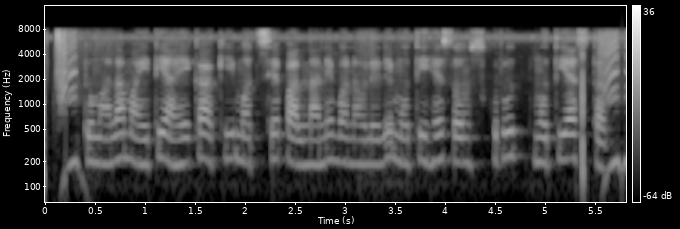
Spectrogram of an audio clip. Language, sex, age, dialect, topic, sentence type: Marathi, female, 36-40, Varhadi, agriculture, statement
